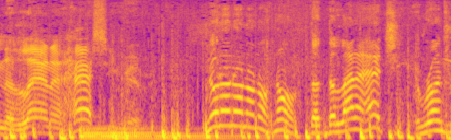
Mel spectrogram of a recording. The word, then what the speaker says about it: Lanahatchee: The Lanahatchee. It runs right near here. Yeah, but it's pronounced Lanahatchee.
